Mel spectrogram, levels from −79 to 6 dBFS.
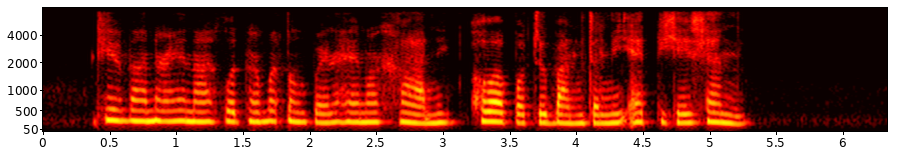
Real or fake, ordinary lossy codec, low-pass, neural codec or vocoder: fake; AAC, 48 kbps; 7.2 kHz; codec, 24 kHz, 0.9 kbps, WavTokenizer, small release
